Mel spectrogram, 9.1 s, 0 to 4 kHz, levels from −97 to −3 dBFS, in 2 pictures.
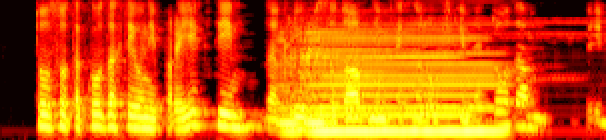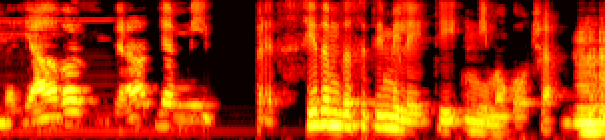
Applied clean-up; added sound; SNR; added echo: classical method Wiener filter.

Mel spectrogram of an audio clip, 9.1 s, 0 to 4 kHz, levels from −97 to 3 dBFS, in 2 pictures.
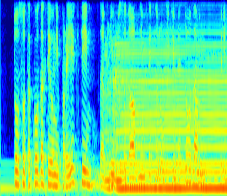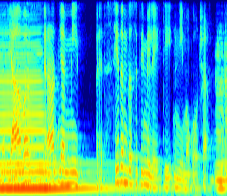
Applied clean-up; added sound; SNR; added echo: none; Bowed string instrument; -5 dB; none.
